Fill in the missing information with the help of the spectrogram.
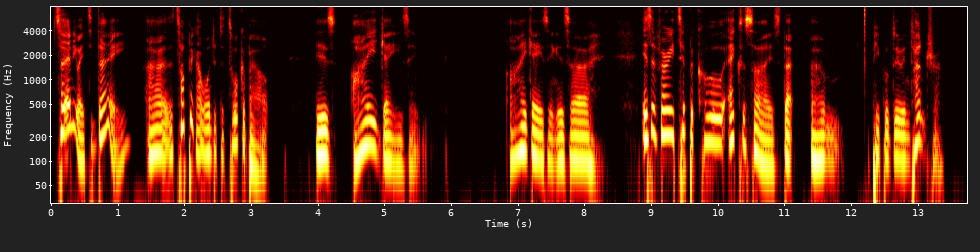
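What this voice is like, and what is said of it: Congested, slightly stuffy voice. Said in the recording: “I'm a little bit bunged up today, a bit of congestion, so my voice may sound a bit stuffy, but hopefully it's not too noticeable.”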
